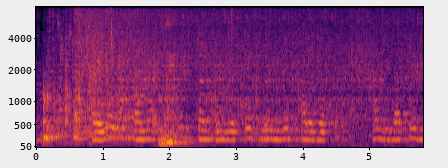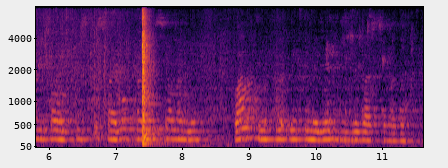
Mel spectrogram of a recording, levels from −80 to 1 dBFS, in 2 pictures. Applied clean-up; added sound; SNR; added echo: none; Toilet flush; 0 dB; reverberation time 1.1 s.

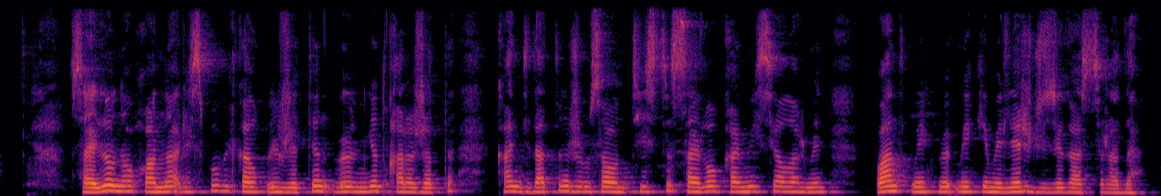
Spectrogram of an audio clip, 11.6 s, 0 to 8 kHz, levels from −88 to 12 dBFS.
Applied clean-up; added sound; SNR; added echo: none; none; none; none.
